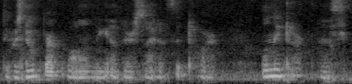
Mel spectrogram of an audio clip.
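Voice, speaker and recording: Whispering at a moderate pace, a woman sounds soft-spoken. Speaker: ASMR artist. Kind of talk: whispered audiobook-style reading for sleep. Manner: soft-spoken, whispering, with occasional stutters and pauses.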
